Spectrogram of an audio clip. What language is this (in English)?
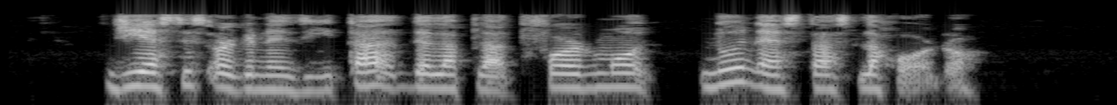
Esperanto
